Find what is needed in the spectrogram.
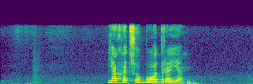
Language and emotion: Russian, sad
